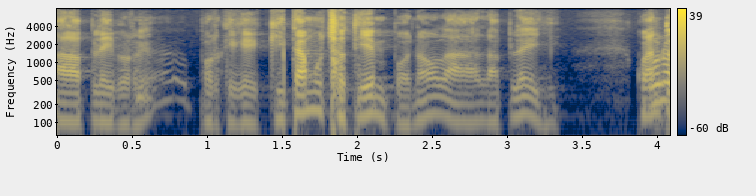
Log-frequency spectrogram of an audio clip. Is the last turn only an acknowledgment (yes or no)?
no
